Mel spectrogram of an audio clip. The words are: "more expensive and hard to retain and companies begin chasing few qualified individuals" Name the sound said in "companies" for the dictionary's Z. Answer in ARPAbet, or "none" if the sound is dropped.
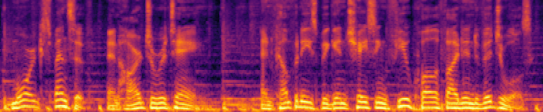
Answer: Z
